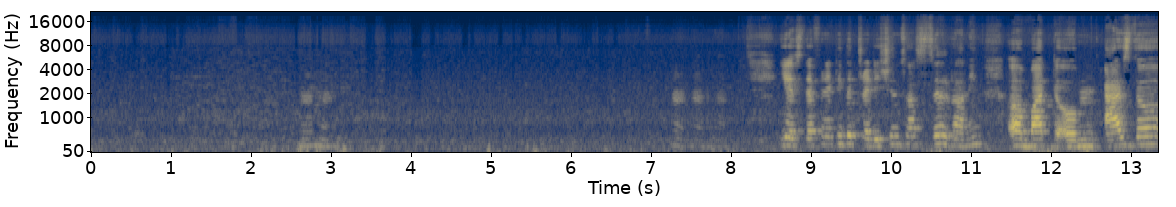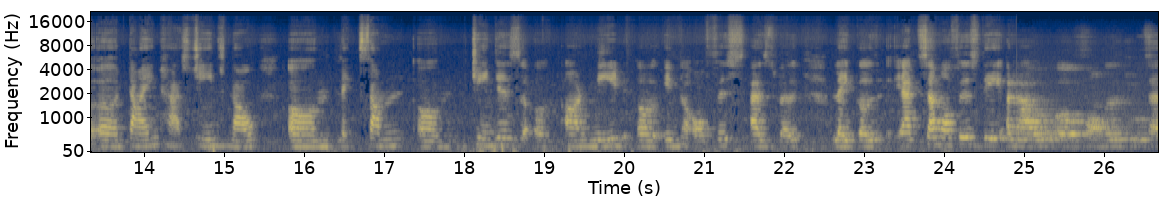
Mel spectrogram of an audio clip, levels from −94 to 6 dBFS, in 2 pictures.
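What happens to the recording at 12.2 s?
Nothing goes wrong at 12.2 s; the speech continues intact through that moment, with no break, glitch or distortion.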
